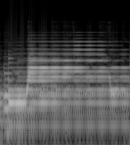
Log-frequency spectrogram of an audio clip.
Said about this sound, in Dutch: Echt psychedelic sound. Mooi. Het chorus op mijn wa trouwens ook heel gaaf.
